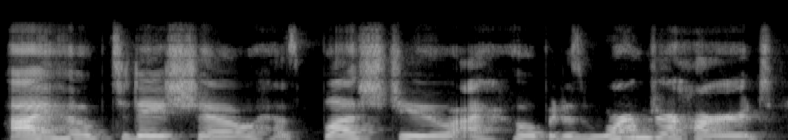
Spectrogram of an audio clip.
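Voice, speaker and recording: A woman with a bright, thin and squeaky voice speaks as a solo podcast host. She coaches the listener directly, in an earnest, emphatic motivational style. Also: measured pace.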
